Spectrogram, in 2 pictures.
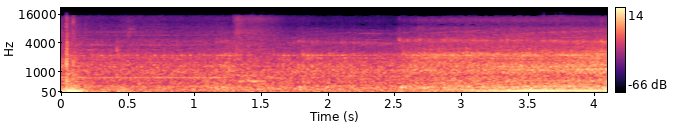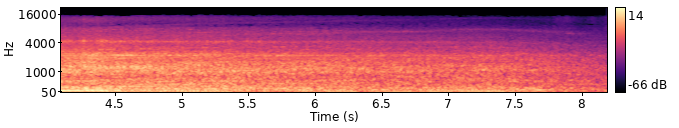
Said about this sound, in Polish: O, mój autobus jedzie.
